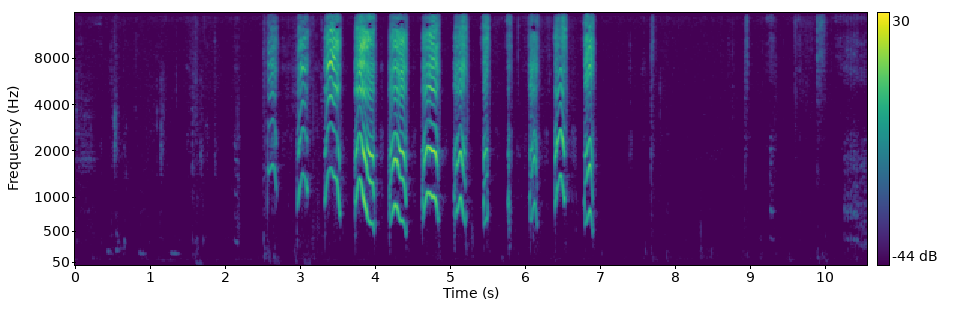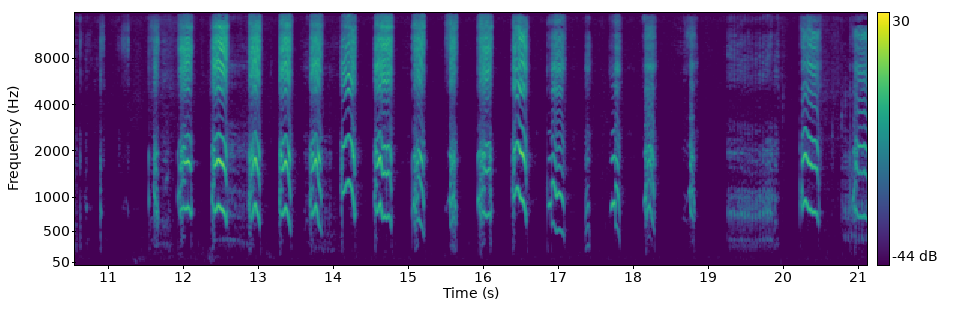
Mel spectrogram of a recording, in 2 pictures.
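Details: Cavalier King Charles Spaniel pups, three weeks old, in fall, giving the 'tiger rrrr' rolling sound typical of week three: two long bursts of rapid, squeaky, wavering yips, roughly two per second, separated by a quiet pause.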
